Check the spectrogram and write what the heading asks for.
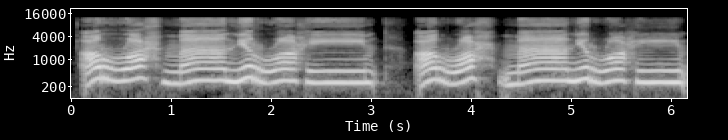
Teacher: الرح، را زبر ح، رح، ما، پھر نر، نون کو را سے ملاتے ہوئے سختی اختیار کرنی ہے شد کی وجہ سے، اور پھر را کو موٹا پڑھنا ہے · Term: را موٹی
